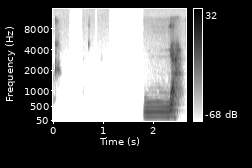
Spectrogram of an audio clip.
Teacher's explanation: So the lips get very round and they protrude away from your teeth.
